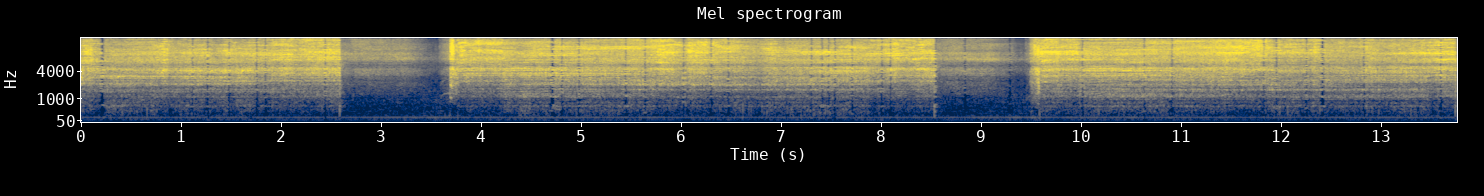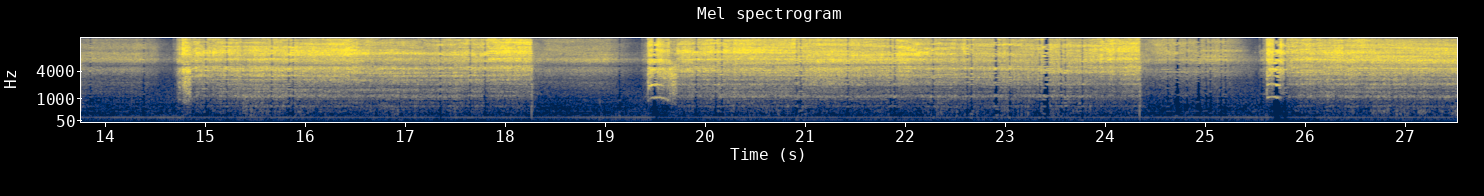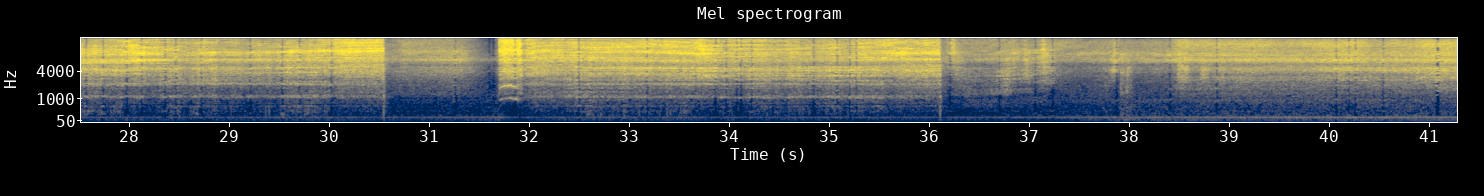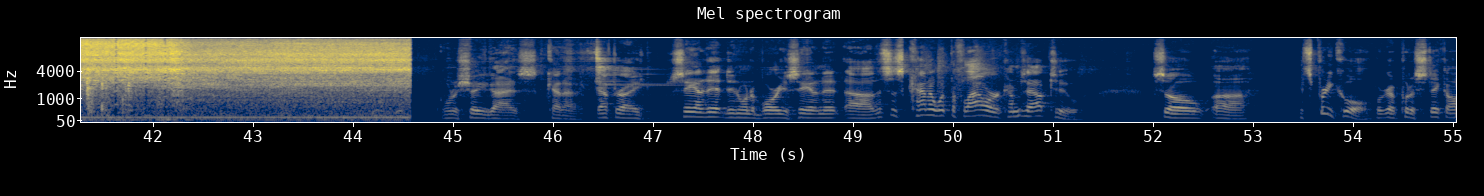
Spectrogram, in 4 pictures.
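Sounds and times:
plasma cutter hissing: 0:00.0 - 0:44.6
low hum: 0:20.2 - 0:44.6.

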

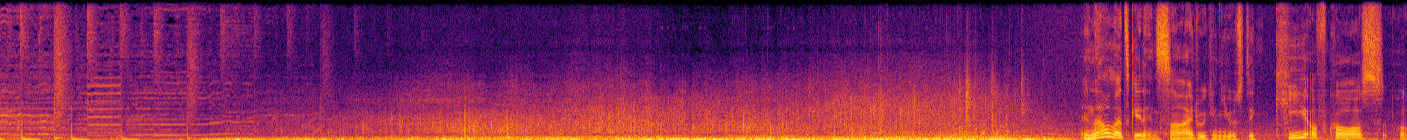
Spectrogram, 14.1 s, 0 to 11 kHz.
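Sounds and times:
low vehicle rumble: 0:01.8 - 0:11.2
wind noise: 0:02.0 - 0:11.2.

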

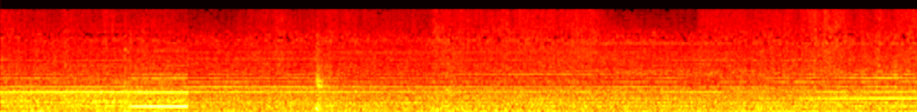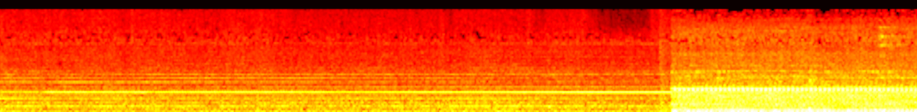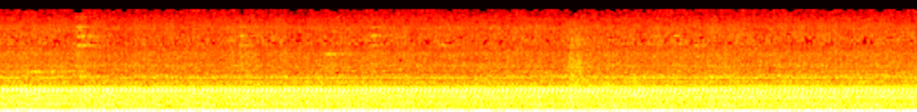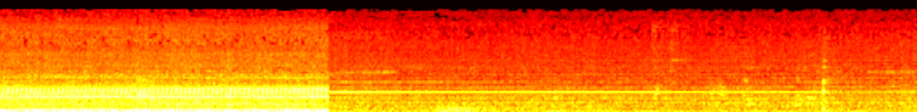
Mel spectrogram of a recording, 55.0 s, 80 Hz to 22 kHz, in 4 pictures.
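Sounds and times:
hydraulic pump motor humming: 0:00.0 - 0:06.4, 0:12.9 - 0:46.8.

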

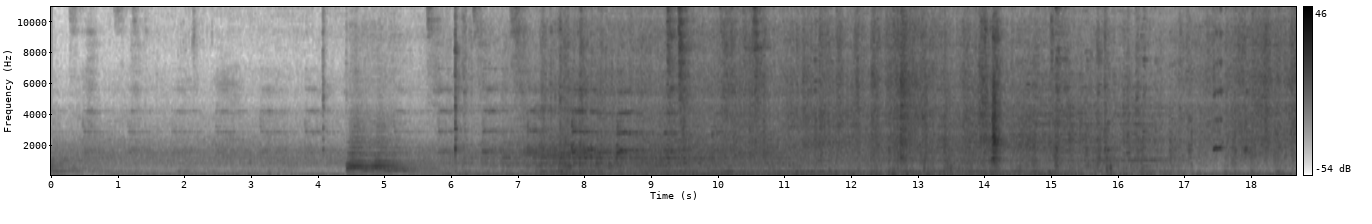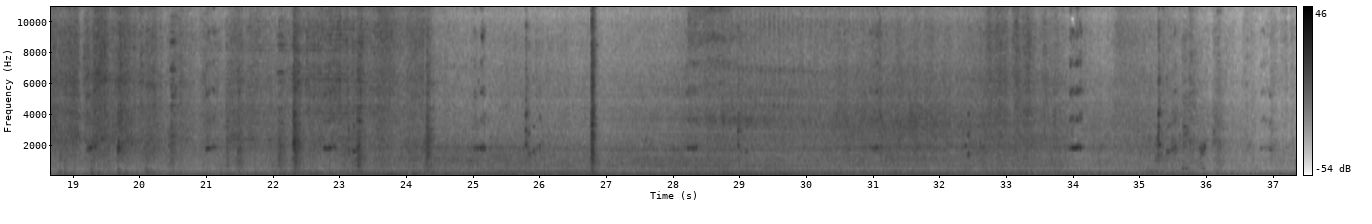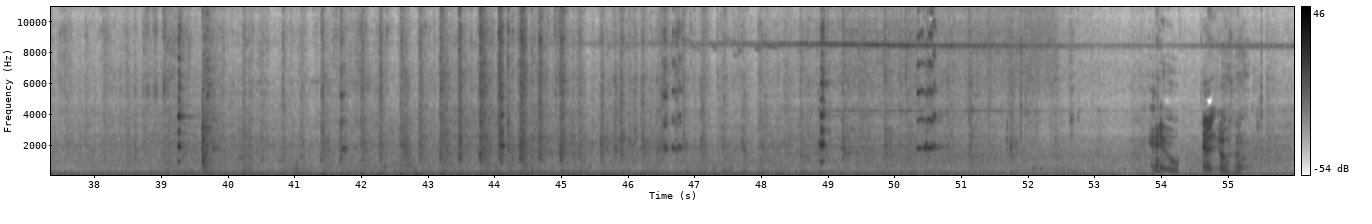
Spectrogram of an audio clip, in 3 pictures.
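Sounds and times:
train horn: 0:00.0 - 0:00.8, 0:04.4 - 0:10.4
diesel locomotive engine drone: 0:00.0 - 0:56.0
train wheels clacking on rails: 0:05.7 - 0:52.8.

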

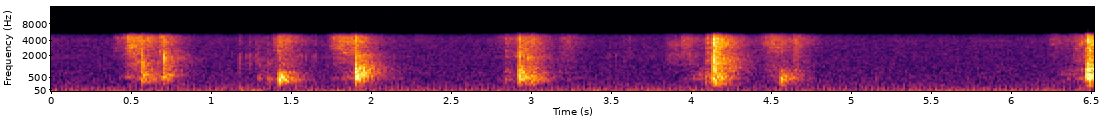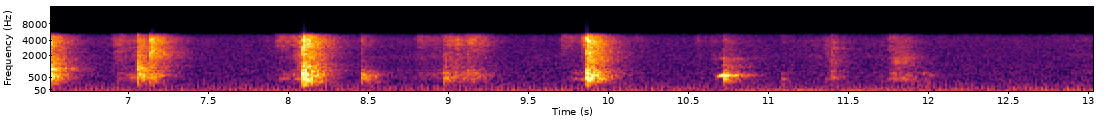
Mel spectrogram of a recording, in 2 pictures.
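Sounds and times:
slippers scuffing on wooden floor: 0:00.4 - 0:02.2, 0:02.8 - 0:03.3.

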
